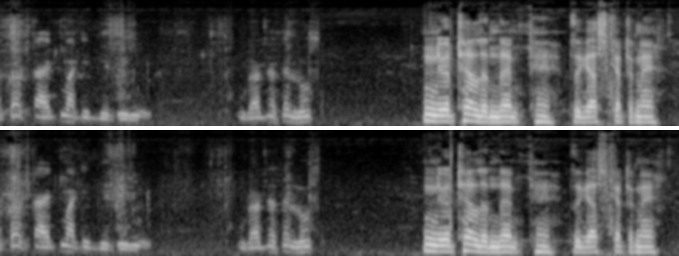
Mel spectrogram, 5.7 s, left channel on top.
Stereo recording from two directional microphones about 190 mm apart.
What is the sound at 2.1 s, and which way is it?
Speech, 5° left (ahead or behind).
